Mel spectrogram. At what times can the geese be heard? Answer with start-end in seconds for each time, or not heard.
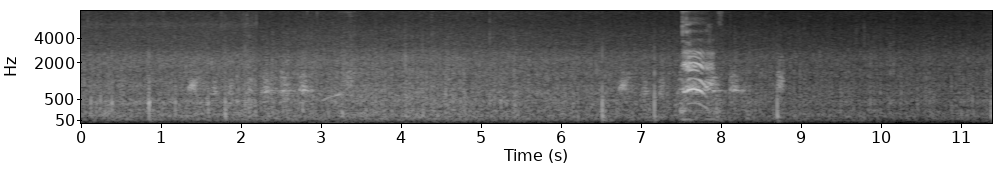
not heard.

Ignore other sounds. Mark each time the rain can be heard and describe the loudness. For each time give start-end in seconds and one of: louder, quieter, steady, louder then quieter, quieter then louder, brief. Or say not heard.
0.0-11.3 quieter.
